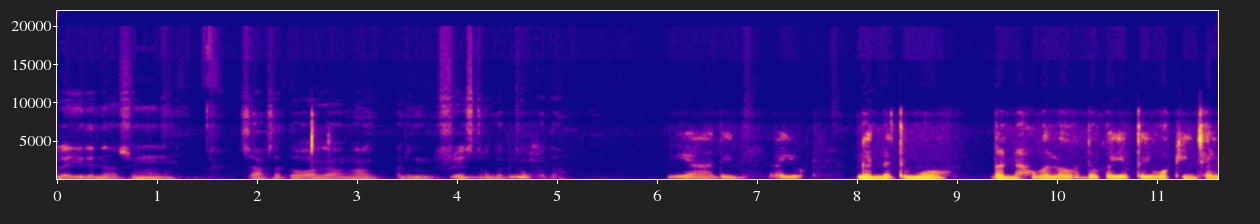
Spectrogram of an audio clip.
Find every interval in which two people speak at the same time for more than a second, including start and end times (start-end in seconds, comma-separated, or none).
none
